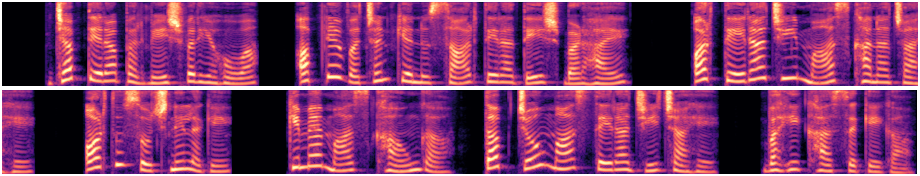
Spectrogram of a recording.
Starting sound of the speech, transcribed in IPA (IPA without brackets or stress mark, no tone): d͡ʒ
